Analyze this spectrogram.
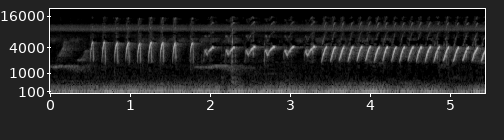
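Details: Canary, kept as a loud, varied, melodious singer used to tutor other birds, delivering fast trills of high chirps: an even run of notes, a few slurred downward notes, then a rapid rising trill, with faint low hum beneath.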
